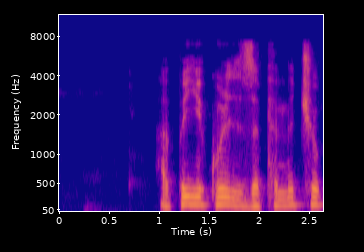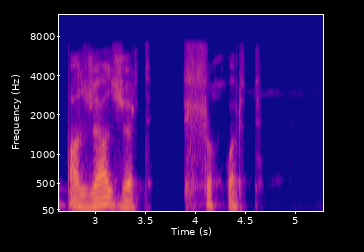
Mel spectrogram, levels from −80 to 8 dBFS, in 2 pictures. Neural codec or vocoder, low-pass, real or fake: codec, 16 kHz, 2 kbps, FunCodec, trained on Chinese and English, 25 frames a second; 7.2 kHz; fake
